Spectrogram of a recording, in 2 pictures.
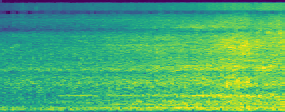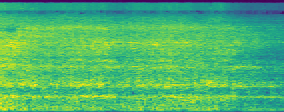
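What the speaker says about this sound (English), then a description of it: "here comes the cross-country service" A CrossCountry passenger train from Manchester Piccadilly bound for Bristol Temple Meads rumbles past nearby, a loud broad roar of wheels and engine swelling then holding steady.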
